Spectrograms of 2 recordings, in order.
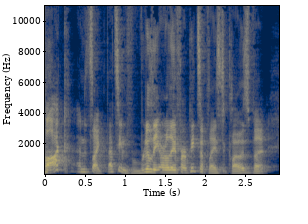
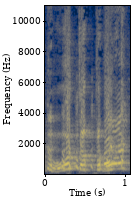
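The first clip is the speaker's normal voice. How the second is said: higher, slow, laughing disbelief; stunned disbelief; 12 semitones higher, 5 dB louder, much slower than usual. Retold or imitated. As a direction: blurt it out, half laughing in shock. Retold baffling call center exchange.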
